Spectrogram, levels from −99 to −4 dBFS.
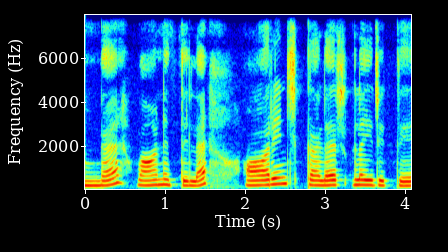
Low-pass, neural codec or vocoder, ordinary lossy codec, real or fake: none; none; none; real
